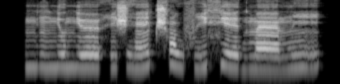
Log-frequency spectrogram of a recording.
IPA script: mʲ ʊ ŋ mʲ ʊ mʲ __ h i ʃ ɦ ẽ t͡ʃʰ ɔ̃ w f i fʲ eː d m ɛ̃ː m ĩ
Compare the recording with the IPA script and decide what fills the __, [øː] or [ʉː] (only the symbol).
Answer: øː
